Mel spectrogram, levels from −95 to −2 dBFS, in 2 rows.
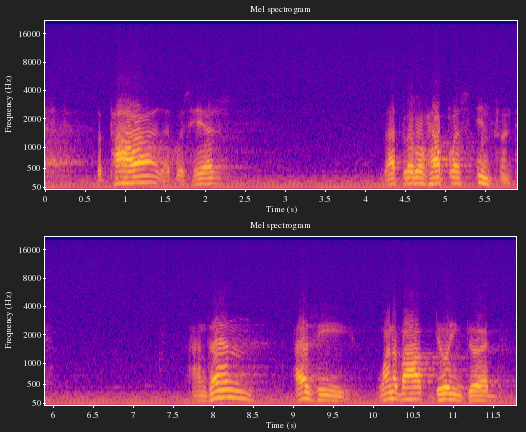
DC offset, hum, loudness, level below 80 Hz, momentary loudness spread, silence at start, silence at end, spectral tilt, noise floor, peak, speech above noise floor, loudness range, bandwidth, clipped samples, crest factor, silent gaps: under 0.1%; 60 Hz at -40 dBFS; -20 LUFS; -42 dBFS; 25 LU; 0 s; 0 s; -9 dB/octave; -41 dBFS; -6 dBFS; 22 dB; 5 LU; over 20 kHz; under 0.1%; 16 dB; none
